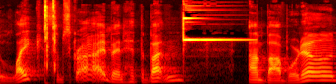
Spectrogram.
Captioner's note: keyboard clicks; bell rings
